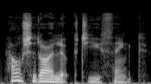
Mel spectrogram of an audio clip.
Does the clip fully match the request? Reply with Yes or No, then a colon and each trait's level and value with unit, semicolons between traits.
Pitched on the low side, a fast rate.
Yes: low, 115 Hz; fast, 275 wpm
